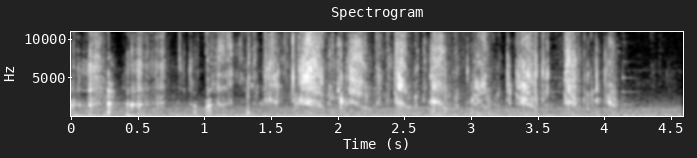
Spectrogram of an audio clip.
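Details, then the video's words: Rando the dog eats a quarter of a sweet pear, a fruit snack given twice a week alongside a raw-meat diet; wet, crunchy bites come in quick irregular bursts, close and crisp. "강아지 리얼사운드 | Dog mukbang, realsound, eatingsound"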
